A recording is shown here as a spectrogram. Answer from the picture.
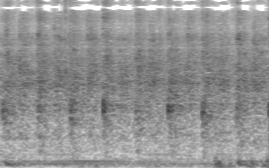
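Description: Metal cocktail shaker being shaken hard, its contents rattling against the walls in a steady rhythm of about three strokes a second.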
